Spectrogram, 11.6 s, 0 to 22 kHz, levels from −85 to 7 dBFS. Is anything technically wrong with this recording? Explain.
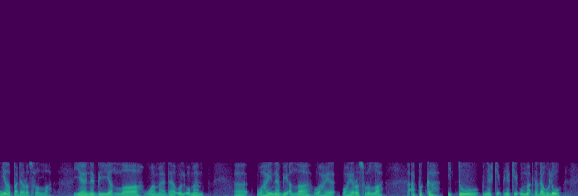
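Yes, the audio has three kinds of fault. The whole clip sits in a band that ends at 4 kHz, which fits a G.711 call path at 64 kbps.

Comfort noise in place of the background, at 1.06 to 1.46 s, 4.16 to 5.14 s (just after "wa mada'ul umam"), 7.74 to 8.14 s, 8.84 to 9.17 s and 11.29 to 11.57 s. In each pause the real room tone gives way to a steady, featureless hiss. The likely cause is that the sender stopped transmitting during silence and the receiver synthesised noise to fill the gap. The background runs about 28 to 31 dB below the loud parts, and the fill is about 2 dB quieter at 1.06 s and 7.74 s. On a spectrogram these stretches look like smooth, uniform grey with none of the texture of the surrounding background.

Burst of packet loss, at 6.78 to 6.86 s and 8.84 to 8.97 s. Audio went missing, about 60 ms in the first case and 120 ms in the second. 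The receiver stretched the last sound it had and faded it out, so each gap is heard as a brief held buzz or fading hiss, and the audio then jumps ahead. In the second gap about 100 ms falls to near silence. On a waveform this shows as an envelope that decays and then restarts abruptly, and on a spectrogram as smeared, repeated harmonics.

Sound dropped by the voice detector, at 10.05 to 10.07 s. The likely cause is that the detector treated a quiet fragment as background and sent nothing. About 10 ms of real sound is lost and replaced by noise within a 20 ms window. This is heard as the sound briefly giving way to steady noise, and on a spectrogram as a thin vertical seam of flat noise.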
